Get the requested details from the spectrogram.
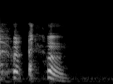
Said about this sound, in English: a little COVID cough there.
